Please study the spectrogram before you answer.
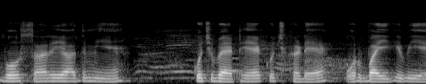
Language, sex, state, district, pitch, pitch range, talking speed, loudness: Hindi, male, Uttar Pradesh, Shamli, 145 Hz, 135-155 Hz, 195 wpm, -20 LUFS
